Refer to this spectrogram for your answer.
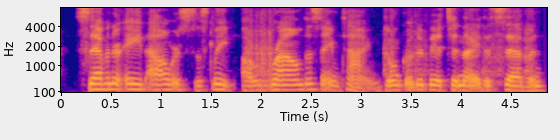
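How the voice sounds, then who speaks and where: A woman with an American accent speaks at a moderate pace in a fairly low pitch, flat and monotone, with vocal fry. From Michigan, Detroit area. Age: 90s. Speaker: community volunteer. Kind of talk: interview.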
